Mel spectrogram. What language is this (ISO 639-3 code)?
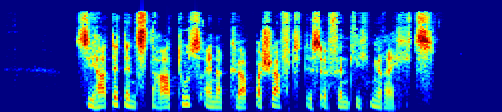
deu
